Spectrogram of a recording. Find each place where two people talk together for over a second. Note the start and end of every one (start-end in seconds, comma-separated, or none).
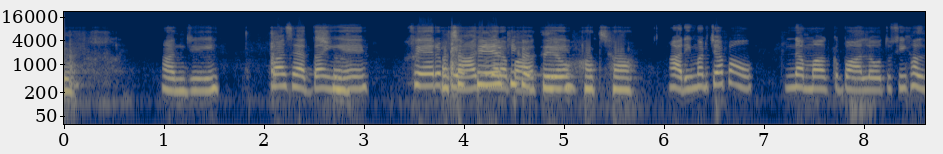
3.8-5.6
